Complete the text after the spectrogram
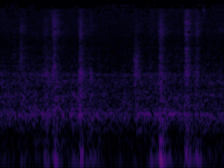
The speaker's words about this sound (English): Can you hear the sound of the train riding along the rails?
